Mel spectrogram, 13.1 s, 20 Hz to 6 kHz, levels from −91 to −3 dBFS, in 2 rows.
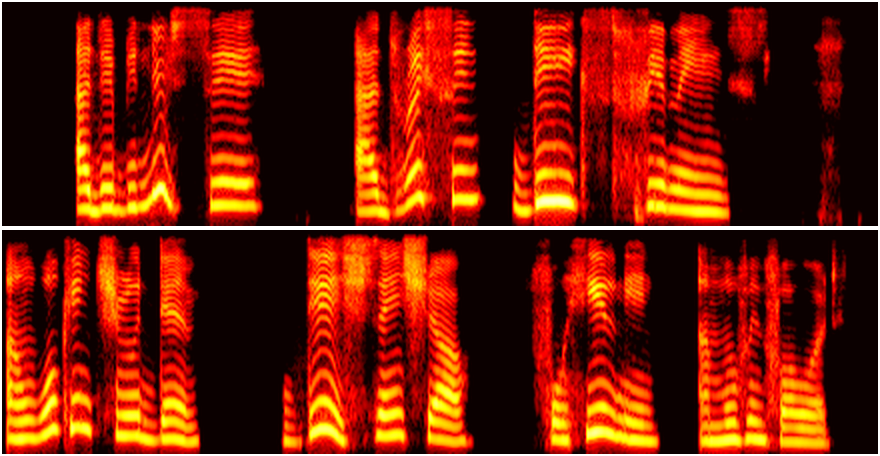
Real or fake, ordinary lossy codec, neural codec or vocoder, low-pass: fake; none; codec, 16 kHz, 4 kbps, X-Codec, HuBERT features, trained on LibriSpeech; 5.4 kHz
